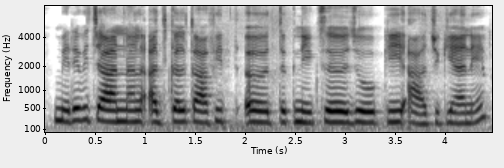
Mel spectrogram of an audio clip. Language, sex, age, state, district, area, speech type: Punjabi, female, 18-30, Punjab, Amritsar, urban, spontaneous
